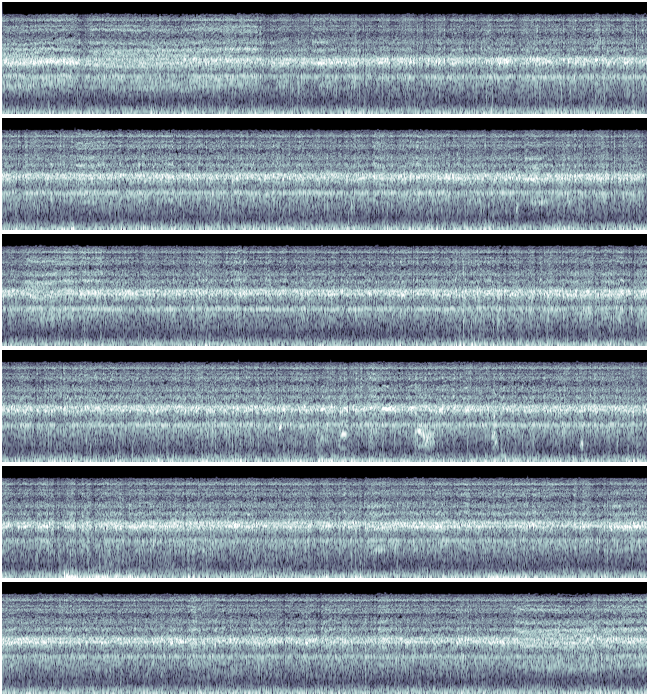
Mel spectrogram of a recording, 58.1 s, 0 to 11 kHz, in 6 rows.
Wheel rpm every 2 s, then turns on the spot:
220, 220, 220, 230, 230, 230, 230, 230, 230, 230, 230, 230, 240, 230, 230, 230, 230, 230, 230, 230, 220, 230, 230, 230, 240, 230, 240, 230, 220.
none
